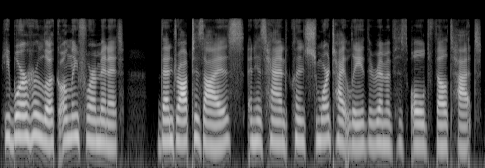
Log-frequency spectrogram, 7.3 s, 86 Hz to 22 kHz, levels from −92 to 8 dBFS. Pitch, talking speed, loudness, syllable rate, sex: 200 Hz, 205 wpm, -20 LUFS, 4.8 syllables/s, female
